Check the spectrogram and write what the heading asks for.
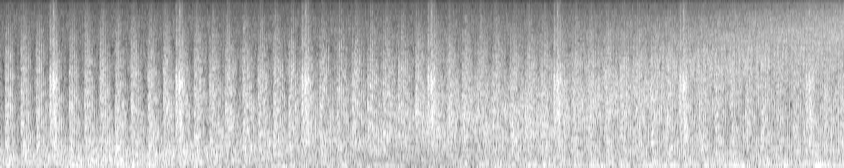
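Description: Tech house music from a DJ mix: a steady electronic beat with crisp hi-hat and clap hits repeating evenly. The low end thins out for a couple of seconds midway and then comes back.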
